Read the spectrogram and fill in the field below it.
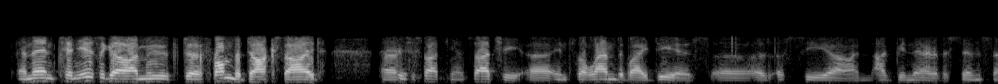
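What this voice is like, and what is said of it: New Zealand accent. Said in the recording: “my home's in New Zealand... any problems on the accent”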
